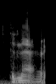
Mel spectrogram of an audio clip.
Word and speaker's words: Daenerys: Daenerys, yeah.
